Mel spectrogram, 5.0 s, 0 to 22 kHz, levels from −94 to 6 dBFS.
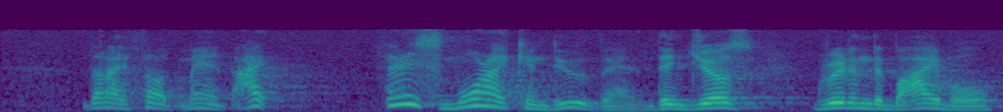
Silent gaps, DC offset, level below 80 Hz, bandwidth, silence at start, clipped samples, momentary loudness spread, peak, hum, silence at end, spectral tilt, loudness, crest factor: none; under 0.1%; -78 dBFS; 7.6 kHz; 0.4 s; under 0.1%; 10 LU; -18 dBFS; none; 0 s; -5.5 dB/octave; -37 LUFS; 20 dB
